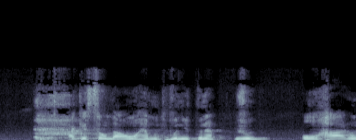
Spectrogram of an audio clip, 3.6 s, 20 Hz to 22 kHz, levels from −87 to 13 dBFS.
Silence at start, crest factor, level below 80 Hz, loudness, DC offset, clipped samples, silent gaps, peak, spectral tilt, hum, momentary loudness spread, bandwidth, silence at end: 0.35 s; 14 dB; -56 dBFS; -16 LUFS; under 0.1%; under 0.1%; none; -2 dBFS; -5.5 dB/octave; none; 8 LU; 11.5 kHz; 0 s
